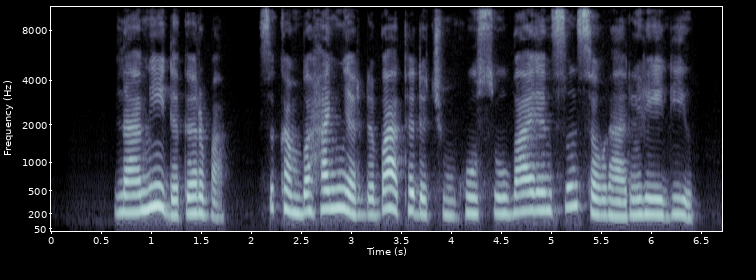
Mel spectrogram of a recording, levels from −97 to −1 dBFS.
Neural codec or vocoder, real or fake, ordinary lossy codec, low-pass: autoencoder, 22.05 kHz, a latent of 192 numbers a frame, VITS, trained on one speaker; fake; none; none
